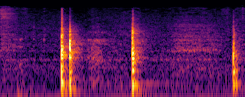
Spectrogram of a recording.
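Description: Hard polymer gun parts knocking on a workbench as they are handled and set down: a sharp double knock about half a second in, then a single knock about a second later.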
